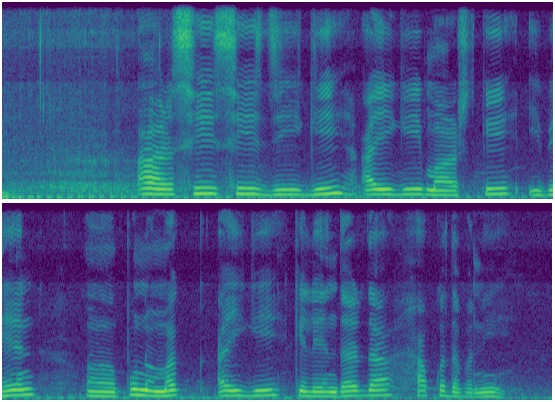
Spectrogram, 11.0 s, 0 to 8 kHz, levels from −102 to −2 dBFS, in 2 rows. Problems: none marked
